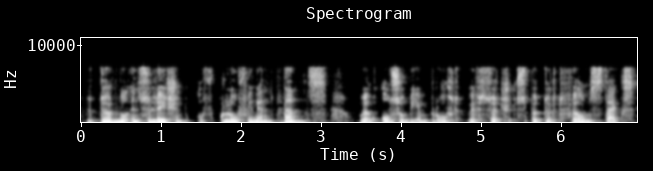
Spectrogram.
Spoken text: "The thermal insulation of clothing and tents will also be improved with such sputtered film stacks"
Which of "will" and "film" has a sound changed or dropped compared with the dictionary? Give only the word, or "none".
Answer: none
